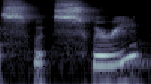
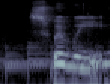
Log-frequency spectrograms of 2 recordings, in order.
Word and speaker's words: Swiri: Hiya, Swiriko? I'm sorry if I pronounced that wrong. Swiri. Swiwi. It's so easy to say that as like Swiwi rather than Swiri.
